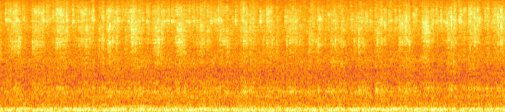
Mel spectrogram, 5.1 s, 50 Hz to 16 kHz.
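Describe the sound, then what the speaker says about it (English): A Corvette C6 with a V8 idles nearby, giving a loud, steady, deep burble that holds evenly with no talk over it. "Dang, dude, that C6 sounds insane"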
